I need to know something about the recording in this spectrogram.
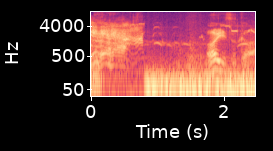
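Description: Anime episode soundtrack: a character's voice shouting, then from about a second in a low rumble with short pitched cries and a brief rising yell near the end.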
